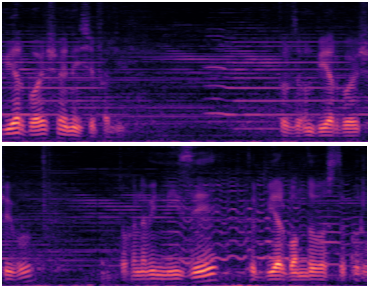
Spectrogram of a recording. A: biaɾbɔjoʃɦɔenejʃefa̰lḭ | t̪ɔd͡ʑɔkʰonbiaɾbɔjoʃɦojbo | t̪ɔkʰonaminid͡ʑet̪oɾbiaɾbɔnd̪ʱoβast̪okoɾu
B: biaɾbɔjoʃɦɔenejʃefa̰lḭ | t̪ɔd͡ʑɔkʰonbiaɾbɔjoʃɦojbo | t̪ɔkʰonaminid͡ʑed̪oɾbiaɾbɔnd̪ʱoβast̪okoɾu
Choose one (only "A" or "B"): A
